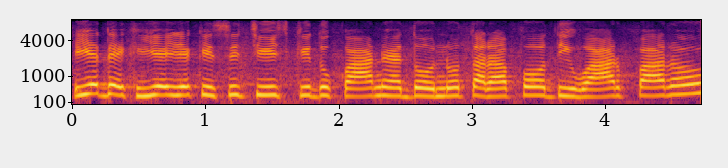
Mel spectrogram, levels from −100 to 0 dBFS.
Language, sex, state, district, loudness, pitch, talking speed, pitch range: Hindi, female, Bihar, West Champaran, -13 LUFS, 265 Hz, 150 wpm, 250-280 Hz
